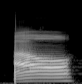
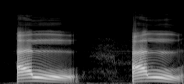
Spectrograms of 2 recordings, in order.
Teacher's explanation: kalau huruf L yang kita sentuhkan adalah bagian ujung akhir lidah kita saja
